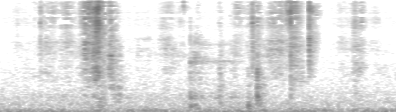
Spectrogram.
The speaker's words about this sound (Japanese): 今日はこれ新しいのを今から開封するんですけども、人工というお香になります。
